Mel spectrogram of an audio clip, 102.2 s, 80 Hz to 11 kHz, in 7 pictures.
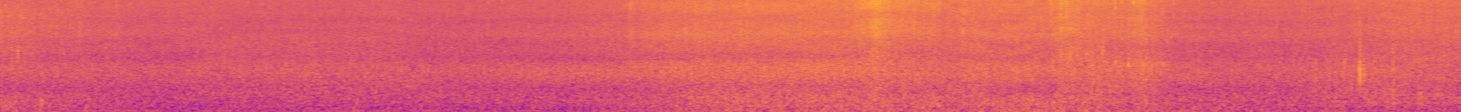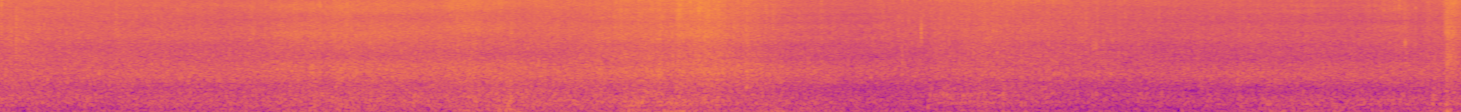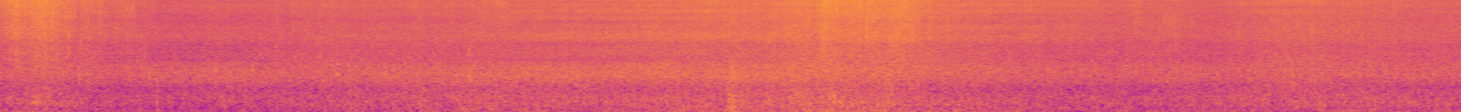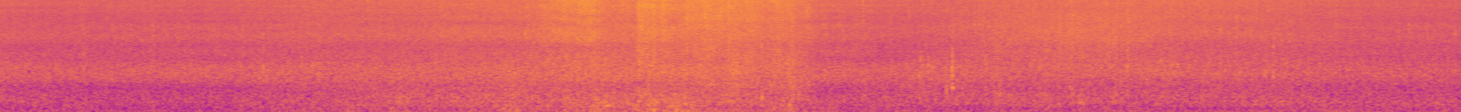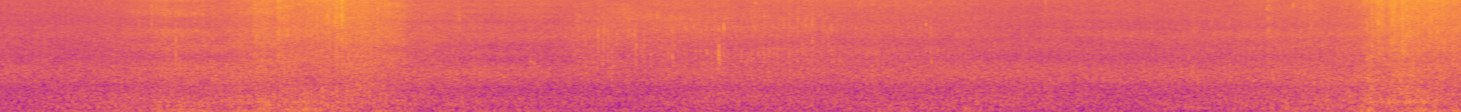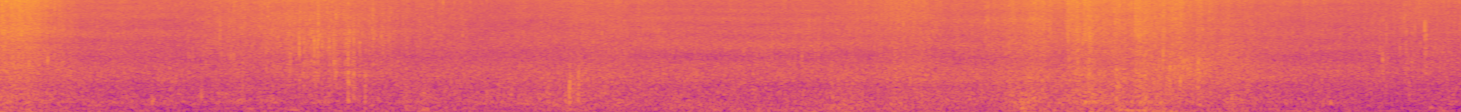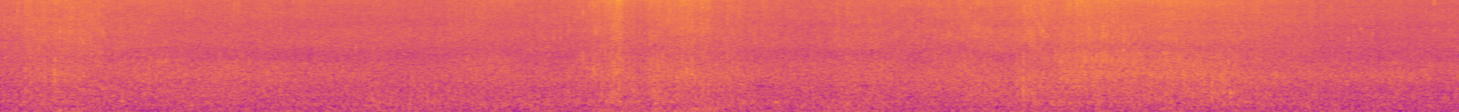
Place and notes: Portugal - Breaking waves
Ponta do Sol, breaking waves against a concrete blocks, wind and rocks, church audio binaurals with zoom h4n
